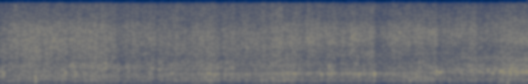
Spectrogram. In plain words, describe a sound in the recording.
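A wooden spatula scrapes against a metal pan.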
